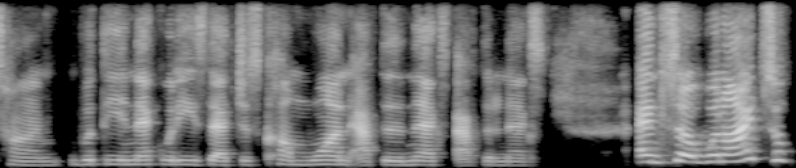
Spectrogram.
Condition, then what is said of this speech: No condition.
